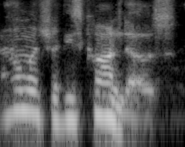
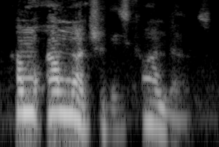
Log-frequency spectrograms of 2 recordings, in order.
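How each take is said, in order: First: Said in the usual way. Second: A hint of a smooth, self-assured buyer, lightly voiced; magnetic rich man. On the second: Shown as a demonstration. Imitating the rich buyer asking about condos in Marbella, lightly magnetic. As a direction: ask it like a man who owns the room. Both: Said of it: "I'm trying to be as magnetic as this guy".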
